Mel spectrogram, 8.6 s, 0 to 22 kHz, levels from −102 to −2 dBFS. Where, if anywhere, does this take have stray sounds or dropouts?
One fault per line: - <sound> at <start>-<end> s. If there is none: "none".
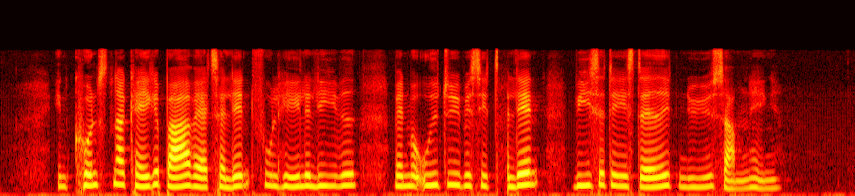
- dropout at 5.0-5.1 s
